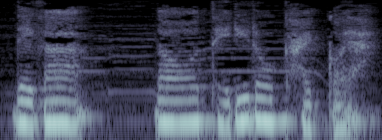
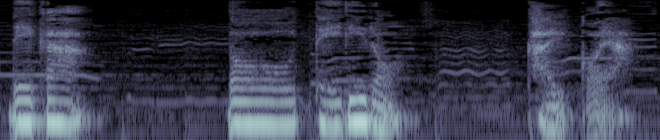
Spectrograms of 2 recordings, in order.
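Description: First: It is spoken at a normal, faster pace. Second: It is spoken slowly and carefully. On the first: "正常速度" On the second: "那我们慢速再跟读一遍。"

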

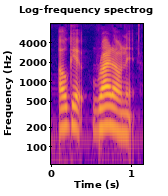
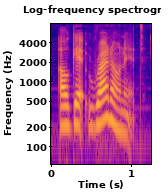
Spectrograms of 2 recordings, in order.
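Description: First: The final t of 'it' is dropped. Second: The final t of 'it' is pronounced. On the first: "都可以" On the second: "注意it 末尾的t 你可以读也可以不读啊"

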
